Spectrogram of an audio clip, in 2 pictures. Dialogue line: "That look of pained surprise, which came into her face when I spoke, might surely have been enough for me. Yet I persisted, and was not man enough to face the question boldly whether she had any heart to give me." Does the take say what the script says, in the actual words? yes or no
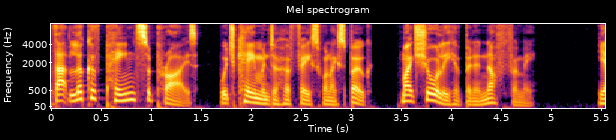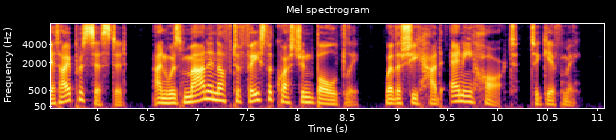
no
